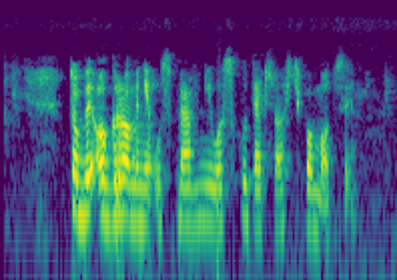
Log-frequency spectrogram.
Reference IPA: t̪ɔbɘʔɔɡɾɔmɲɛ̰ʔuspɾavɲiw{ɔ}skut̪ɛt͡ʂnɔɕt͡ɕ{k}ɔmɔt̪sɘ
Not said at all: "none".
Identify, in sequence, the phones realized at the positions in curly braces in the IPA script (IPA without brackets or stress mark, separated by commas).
ɔ, p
